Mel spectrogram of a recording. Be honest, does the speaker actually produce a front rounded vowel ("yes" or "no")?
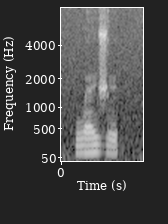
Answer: yes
